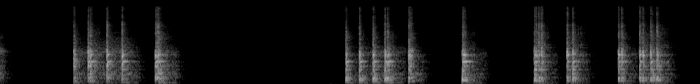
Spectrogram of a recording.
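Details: Prusa MMU2S clone on Voron Switchwire under Klipper, homing: clusters of three or four quick sharp knocks then pauses, repeating, from the drum; owner suspects motor skipping; knocking while homing.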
